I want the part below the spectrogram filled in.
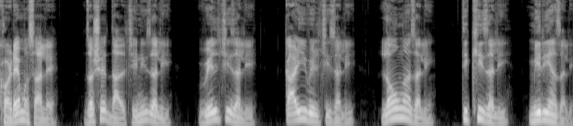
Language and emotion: Goan Konkani, neutral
